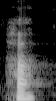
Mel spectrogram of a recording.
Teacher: how does h sound in latin it's ha as in english that's the voiceless glottal fricative in the ipa symbol that's this is as in english and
